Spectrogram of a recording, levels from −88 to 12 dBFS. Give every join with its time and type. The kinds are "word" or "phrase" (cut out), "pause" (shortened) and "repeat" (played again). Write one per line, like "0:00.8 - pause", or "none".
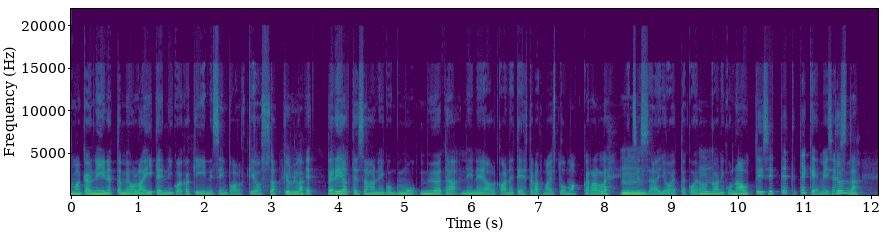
0:04.9 - word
